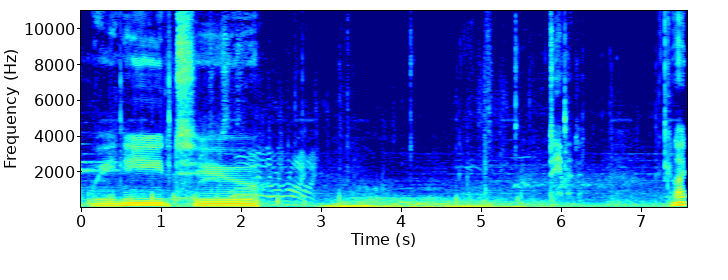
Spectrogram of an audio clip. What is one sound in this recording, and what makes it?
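Footsteps patter quickly across a stone rooftop.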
